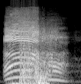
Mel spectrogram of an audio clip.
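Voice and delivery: sharp, high, loud cry of shock; sudden high yelp; startled yell. Real, not acted. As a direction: yelp as you get hit. Player dies a second time.

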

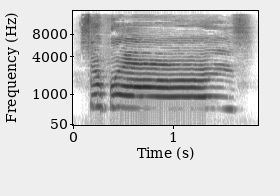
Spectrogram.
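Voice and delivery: high, loud, drawn-out yell; surprise shout. Acted. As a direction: burst out as a party crowd. Fish shout at surprise party.

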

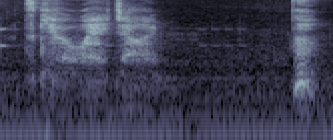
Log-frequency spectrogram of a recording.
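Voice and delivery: slow conspiratorial whisper. Pretend. Teasing viewers with a giveaway, slow whisper. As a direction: hush it like a secret.

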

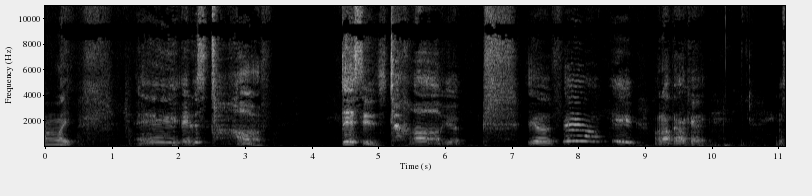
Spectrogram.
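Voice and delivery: muffled through knit fabric; speaking through ski mask. Real, not acted. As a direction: mouth covered by balaclava. Seen 0: Knit ski mask pulled over mouth in mirror; references show bare face.

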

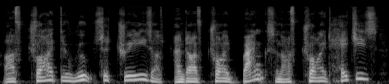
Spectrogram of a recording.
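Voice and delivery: high, complaining bird voice; harried mother bird grumbling; fretful pigeon. A narrator's reading.

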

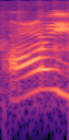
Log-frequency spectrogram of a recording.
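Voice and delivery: sharp high yelp of shock; loud yelp. Real, not acted. Gamer startled by something in game, loud yelp. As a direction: cry out suddenly, loud and high. Sudden pain or shock cry.

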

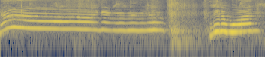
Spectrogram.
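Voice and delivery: high cooing puppy talk. Real, not acted. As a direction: coo over the little one.

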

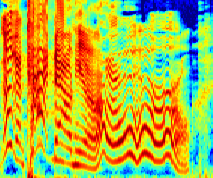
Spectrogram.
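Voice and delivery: high, loud creature chatter; greedy monsters spotting a meal; excited fish folk. Acted.

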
